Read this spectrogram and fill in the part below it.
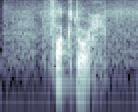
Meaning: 1. a factor, element 2. factor 3. business representative
- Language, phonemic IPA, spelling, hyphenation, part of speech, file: Dutch, /ˈfɑk.tɔr/, factor, fac‧tor, noun, Nl-factor.ogg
